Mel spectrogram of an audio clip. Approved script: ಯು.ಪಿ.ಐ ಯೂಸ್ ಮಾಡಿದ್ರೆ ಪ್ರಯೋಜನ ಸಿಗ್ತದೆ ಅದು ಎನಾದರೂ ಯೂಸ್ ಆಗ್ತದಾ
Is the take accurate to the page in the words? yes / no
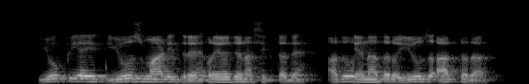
yes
